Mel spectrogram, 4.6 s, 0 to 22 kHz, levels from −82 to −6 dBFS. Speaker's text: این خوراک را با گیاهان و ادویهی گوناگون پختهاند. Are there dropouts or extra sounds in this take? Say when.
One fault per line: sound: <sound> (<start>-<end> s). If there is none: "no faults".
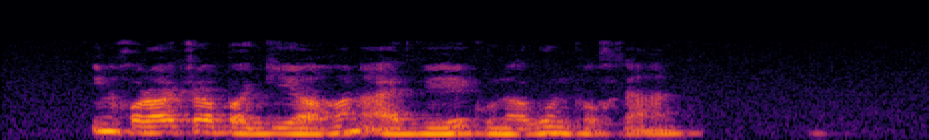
no faults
